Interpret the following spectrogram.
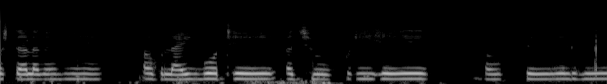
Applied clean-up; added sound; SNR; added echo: classical method spectral subtraction.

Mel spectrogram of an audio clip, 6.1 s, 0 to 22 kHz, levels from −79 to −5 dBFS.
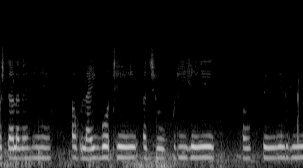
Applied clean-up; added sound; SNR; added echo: none; Thunder; 15 dB; none.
